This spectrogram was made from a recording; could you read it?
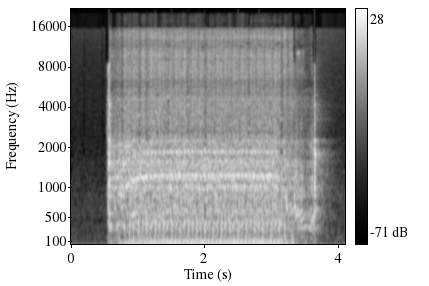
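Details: Abandoned Sea-Doo GTS 587 two-stroke jet ski after used top-end rebuild: starter cranks strongly and evenly about three seconds with steady pulsing rhythm, normal cranking.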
